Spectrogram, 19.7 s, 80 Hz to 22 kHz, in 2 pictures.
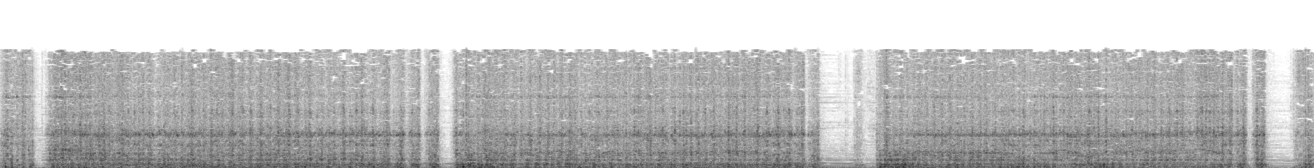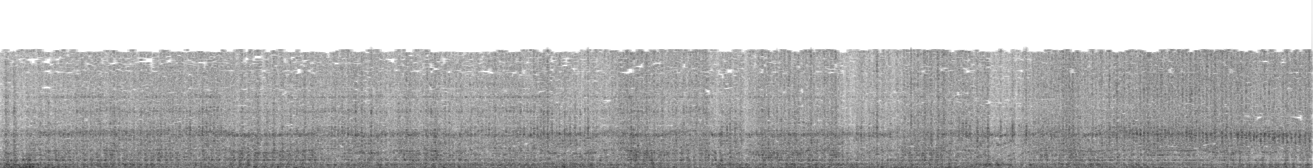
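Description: Cordless 21 V drill driving a 55 mm hole saw into wood, running steadily under load with a high whine. The cutting stops briefly a few times, most clearly about six and ten seconds in.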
